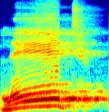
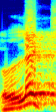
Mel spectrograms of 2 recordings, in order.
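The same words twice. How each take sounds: First: लेट with the e drawn out, like English late; long e. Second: लेट with a short, quick e. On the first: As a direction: stretch the e in लेट. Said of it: "तो वो हो जाएगा L A T E". (लेट लंबी खींची हुई ए के साथ) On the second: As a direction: say लेट fast, without stretching the e. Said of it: "ज्यादा खींचे नहीं इसको". (लेट छोटी ए के साथ, जल्दी) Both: Shown as a demonstration.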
